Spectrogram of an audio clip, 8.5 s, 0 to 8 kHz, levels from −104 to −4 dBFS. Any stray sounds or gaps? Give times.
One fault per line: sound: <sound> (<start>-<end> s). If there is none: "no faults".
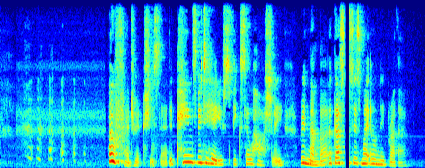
sound: laugh (0.4-1.7 s)
sound: dropout (6.9-7.0 s)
